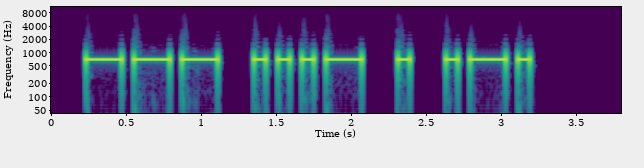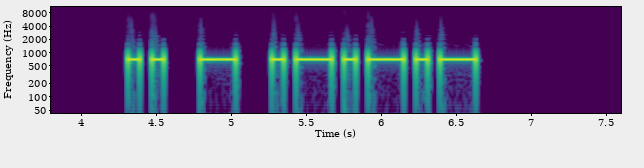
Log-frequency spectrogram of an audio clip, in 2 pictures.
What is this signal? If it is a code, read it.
Morse code, heard as a keyed tone, about 16 wpm, 700 Hz. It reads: OVER IT.
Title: 2x Word-Spacing - Sentences from Top 100 Words - 15wpm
